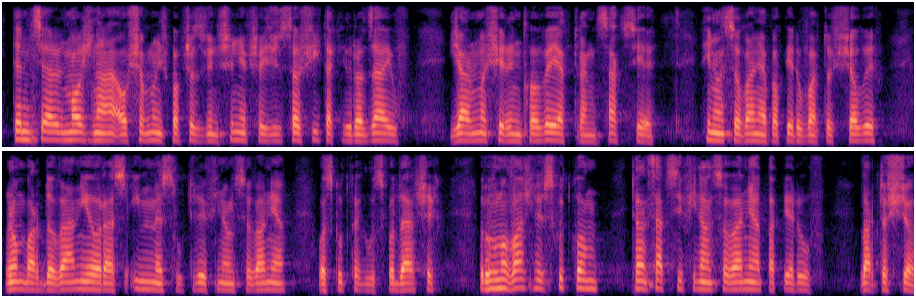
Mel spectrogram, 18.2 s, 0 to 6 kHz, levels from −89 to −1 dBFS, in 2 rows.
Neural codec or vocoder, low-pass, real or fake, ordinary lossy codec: codec, 16 kHz, 2 kbps, FunCodec, trained on LibriTTS, 25 frames a second; 5.4 kHz; fake; none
